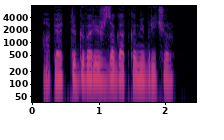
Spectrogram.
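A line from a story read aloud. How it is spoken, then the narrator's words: Dragon's growl. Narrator (Russian): рыкнул на менталиста дракон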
